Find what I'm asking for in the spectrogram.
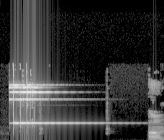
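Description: A bright bell rung to summon refreshments to a meeting gives several quick metallic strikes, then a long ringing tone decays away before a voice cuts in at the end.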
